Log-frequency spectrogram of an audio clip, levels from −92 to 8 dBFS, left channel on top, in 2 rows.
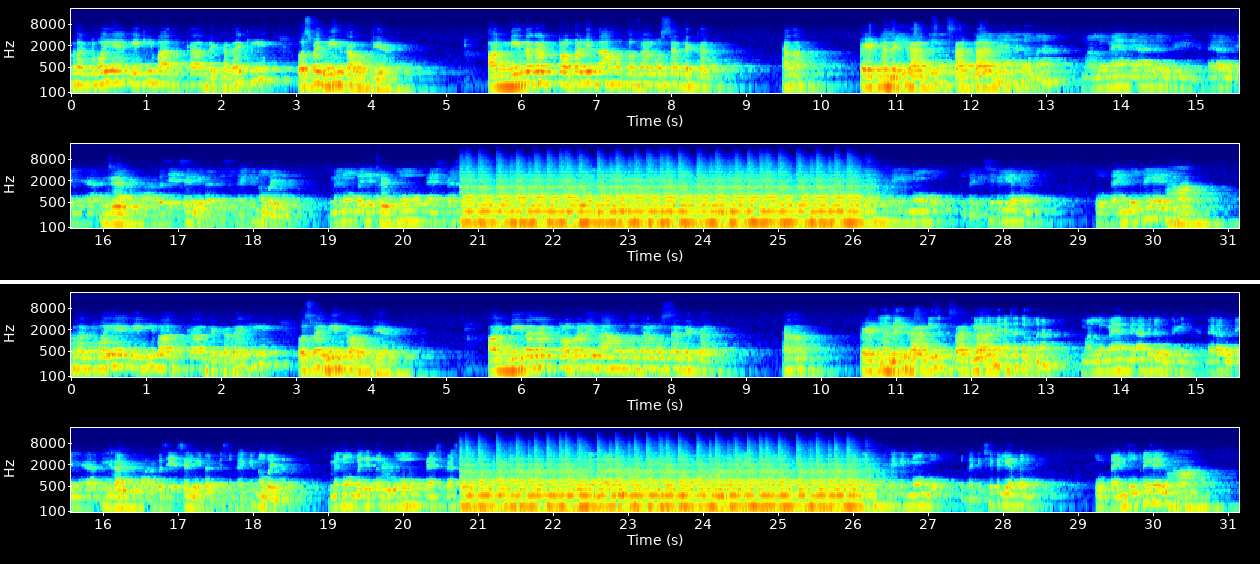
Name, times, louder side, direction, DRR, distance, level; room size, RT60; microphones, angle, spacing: voice 1, 0.0-2.6 3.0-4.3 5.6-8.5 9.5-9.8 10.5-11.4 11.8-12.4 16.0-16.4 19.7-19.8 23.1-23.3 30.2-30.5, left 2 dB, 55° left, 4 dB, 0.4 m, -23 dB
voice 2, 10.7-11.6 12.0-13.1 13.5-18.3 19.0-21.6 22.1-25.2 25.8-27.1 27.5-28.4 29.2-30.2, right 2 dB, 80° right, 5 dB, 0.4 m, -29 dB
sound 1, 20.7-26.5, equal, 20° right, 1.0 m, -20 dB
4.5 x 2.5 x 2.4 m, 1.2 s
head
